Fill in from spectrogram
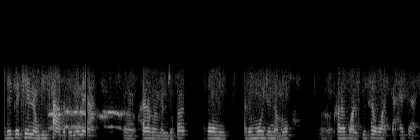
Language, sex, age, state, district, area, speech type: Manipuri, female, 60+, Manipur, Kangpokpi, urban, conversation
